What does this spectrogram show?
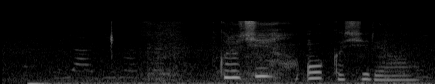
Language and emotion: Russian, sad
